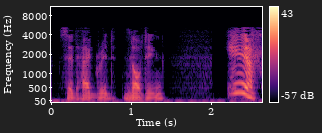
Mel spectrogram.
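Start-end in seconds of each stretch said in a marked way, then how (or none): 2.2-2.6 high, loud "ugh"; revolted high-pitched cry; disgusted squeal. A narrator's reading. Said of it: "squealed Lavender Brown".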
